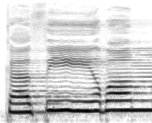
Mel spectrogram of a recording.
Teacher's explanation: Maka huruf ta panjang 2 harokat. Katsiran, huruf ra dibaca secara tafkhim karena berharokat fathah tanwin, maka ra dibaca dengan tebal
